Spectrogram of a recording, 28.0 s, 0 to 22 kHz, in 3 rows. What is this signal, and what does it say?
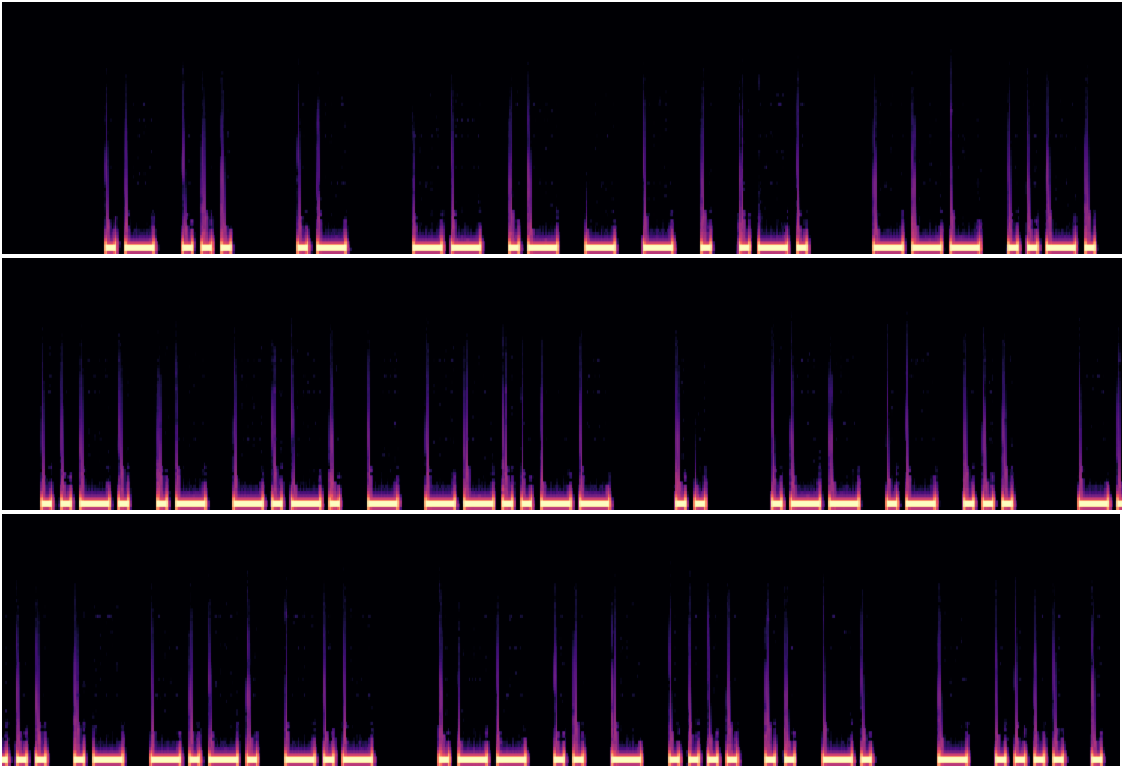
Morse code, heard as a keyed tone, about 15 wpm, 700 Hz. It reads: AS A MATTER OF FACT, I WAS BACK WITHIN THE
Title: Sentences from Top 1000 Words - Review Part 4 - 15wpm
